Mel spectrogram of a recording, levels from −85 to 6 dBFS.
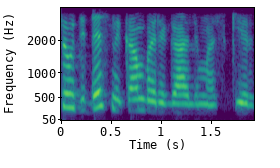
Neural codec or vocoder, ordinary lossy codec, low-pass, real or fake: none; Opus, 64 kbps; 3.6 kHz; real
